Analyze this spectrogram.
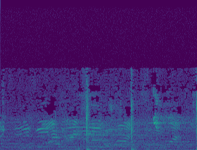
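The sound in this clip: Basketball bouncing at the free throw line during a BYU vs Nevada college game: three separate dull thuds at a slow, steady pace, faint beneath a voice talking.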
